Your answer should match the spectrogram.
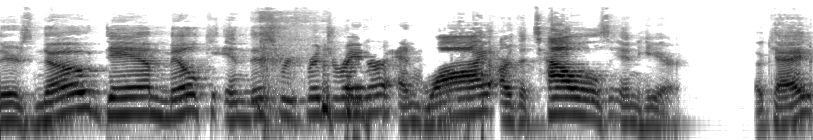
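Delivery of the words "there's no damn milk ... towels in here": high-pitched, loud yell. Retelling a sleep-deprived yell to the wife from the closet: imitating own past yell. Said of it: "and I yelled to my wife".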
